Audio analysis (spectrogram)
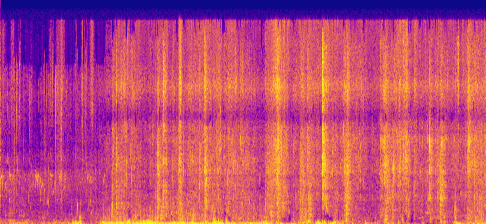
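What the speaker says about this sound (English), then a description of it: "Little bit of a splashy ride. Wind is making it nice and choppy." A small boat slaps and thumps through choppy water while gusty wind buffets the microphone, a continuous rough, splashy roar.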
